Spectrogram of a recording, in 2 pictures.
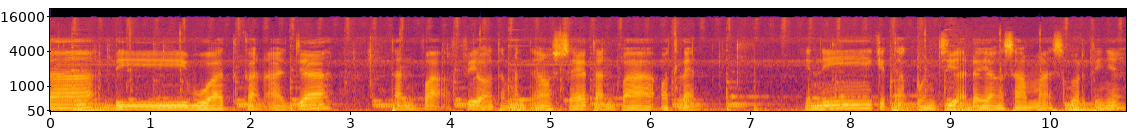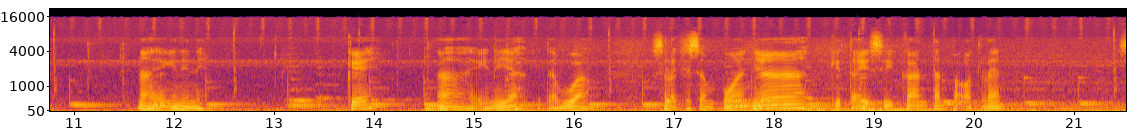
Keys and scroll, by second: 0.0 ctrl+z, 3.0 v, 4.0 ctrl+z, 5.5 ctrl+z, 6.7 ctrl+z, 15.2 Delete.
